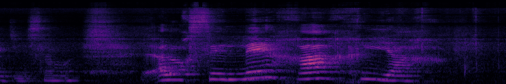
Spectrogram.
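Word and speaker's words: Lehahiah: Alors, c'est l'Eraria. Alors, ça s'écrit L-E-H-A. Donc là, tu prononces R. L'Era. H-I. L'Erari. Et A-H. L'Erari.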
